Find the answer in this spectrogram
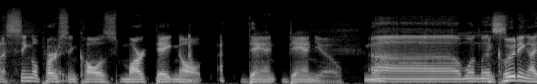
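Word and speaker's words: Daigneault: One listener is saying Mark Daignault, which I'm sure I'm saying that wrong. Daignault? He's saying it's supposed to be Daniel.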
